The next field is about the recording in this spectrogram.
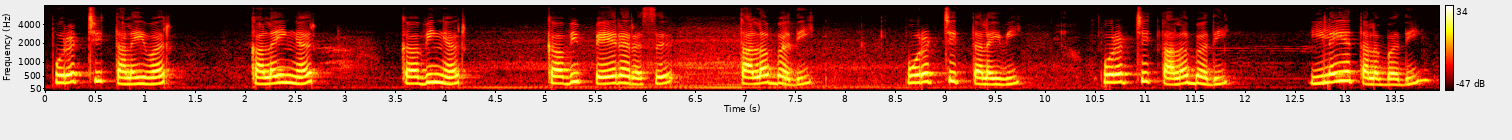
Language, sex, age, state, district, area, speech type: Tamil, female, 18-30, Tamil Nadu, Ariyalur, rural, spontaneous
